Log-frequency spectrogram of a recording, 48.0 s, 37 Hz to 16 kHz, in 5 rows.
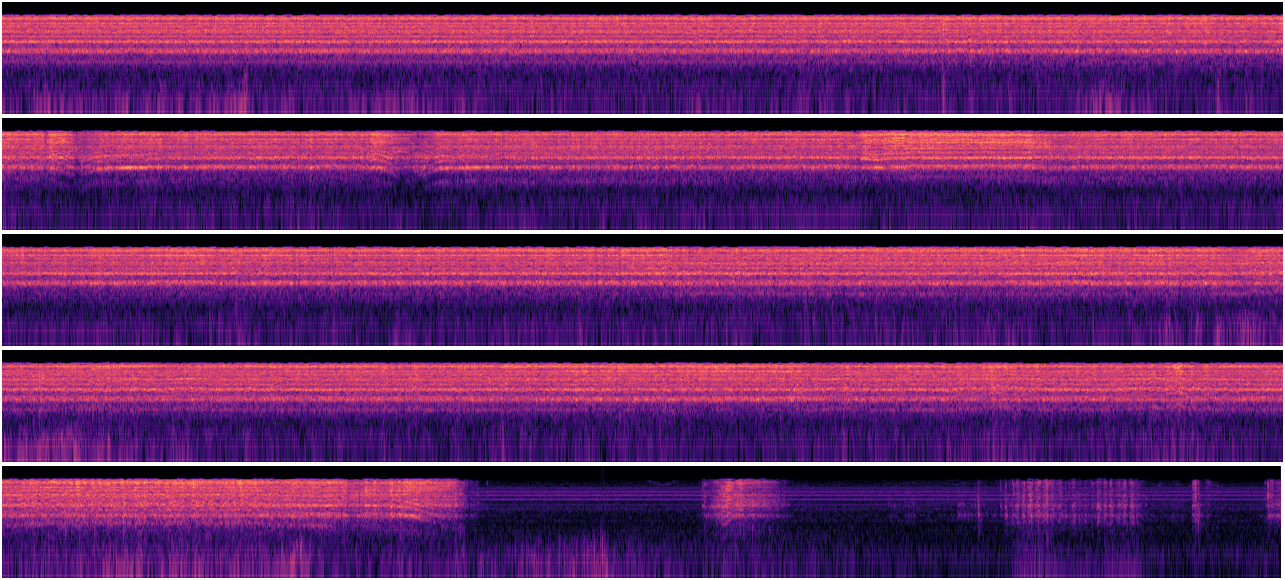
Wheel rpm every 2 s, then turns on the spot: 160, 160, 160, 160, 160, 140, 130, 160, 160, 160, 160, 160, 160, 160, 160, 160, 160, 160, 160, 160, 120, 0, 0, 10.
none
